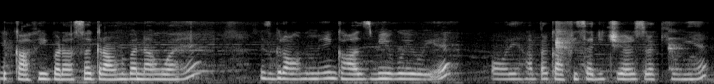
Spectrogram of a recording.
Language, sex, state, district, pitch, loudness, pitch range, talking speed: Hindi, female, Andhra Pradesh, Chittoor, 250 Hz, -18 LUFS, 240-260 Hz, 195 wpm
